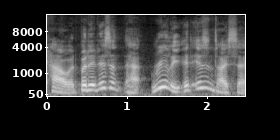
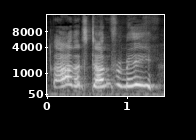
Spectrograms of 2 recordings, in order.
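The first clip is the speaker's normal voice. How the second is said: high, breathless gasp of pain; 5 dB louder than usual. Acted. Ghost reeling back after the lizard is killed, gasping. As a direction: gasp it out, pitched way up. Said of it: "gasped the ghost".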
